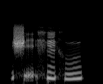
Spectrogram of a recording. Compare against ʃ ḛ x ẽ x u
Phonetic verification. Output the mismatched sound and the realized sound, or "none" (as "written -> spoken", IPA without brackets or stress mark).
none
